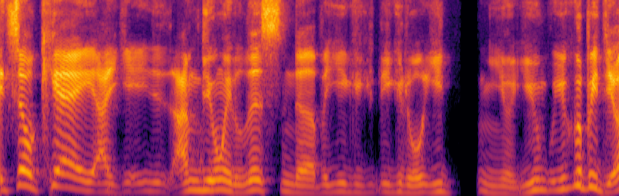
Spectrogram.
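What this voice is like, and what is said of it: Usual voice. Nothing is said of it.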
